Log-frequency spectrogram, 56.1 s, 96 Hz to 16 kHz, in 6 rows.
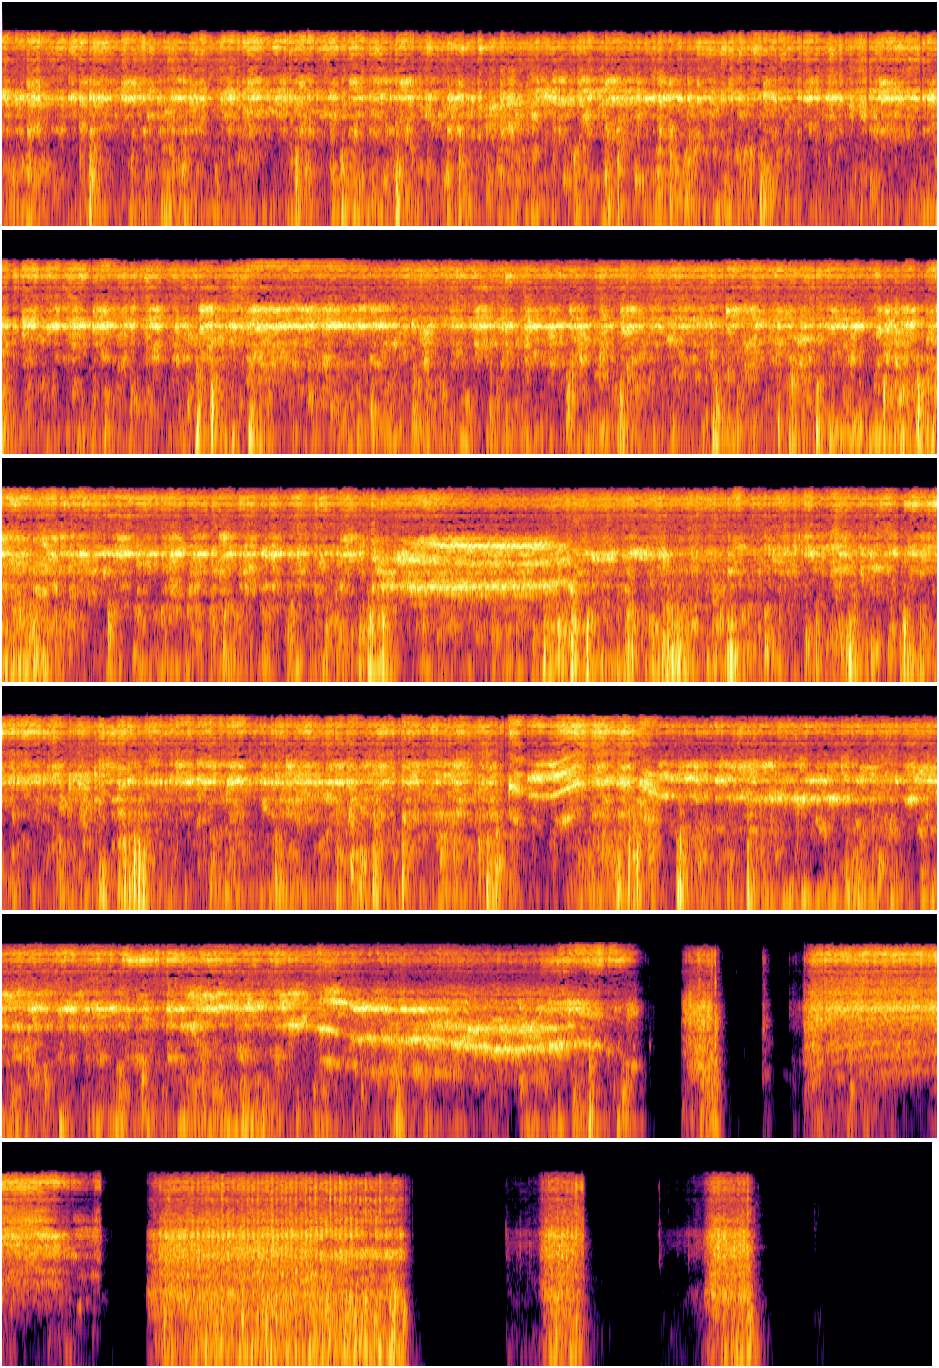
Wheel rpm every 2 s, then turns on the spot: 230, 230, 230, 240, 230, 240, 230, 230, 230, 230, 230, 220, 220, 230, 230, 230, 230, 190, 160, 160, 150, 100, 20, 50, 40, 20, 10, 0.
44-46 48-52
